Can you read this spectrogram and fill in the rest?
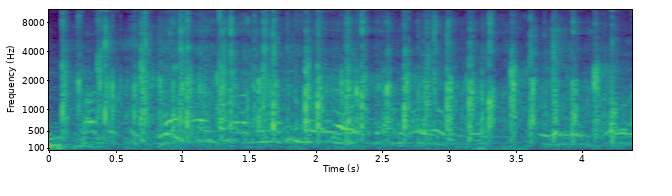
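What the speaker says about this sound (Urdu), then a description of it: "تالیوں سے ایسے لگ رہا ہے جیسے آپ سب تھکے ہوئے ہیں" Scattered audience clapping at a district bar gathering in a Gujranwala housing society, uneven and moderately loud with individual claps standing out, mixed with crowd chatter and a voice over a PA.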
